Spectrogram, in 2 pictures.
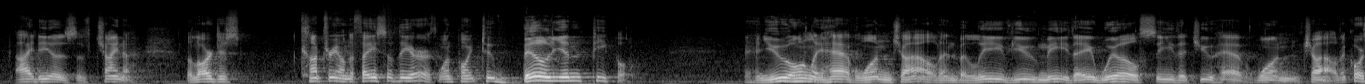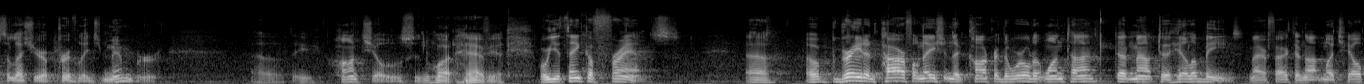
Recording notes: Preached at Paradise Valley Christian Church.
